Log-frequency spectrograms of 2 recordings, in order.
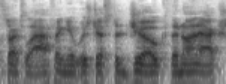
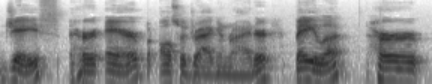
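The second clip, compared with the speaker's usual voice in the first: normal talking voice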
